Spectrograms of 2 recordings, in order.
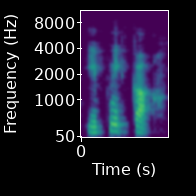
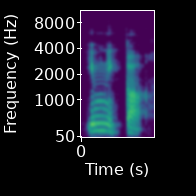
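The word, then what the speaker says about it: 입니까: எனவே நாங்க இம்னிதா, இம்னிக்கா இப்படின்னு சொல்லி நாங்க பூக்கு பதிலாக மு சவுண்டை பயன்படுத்தி தான் நாங்க சொல்ல போறோம்.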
